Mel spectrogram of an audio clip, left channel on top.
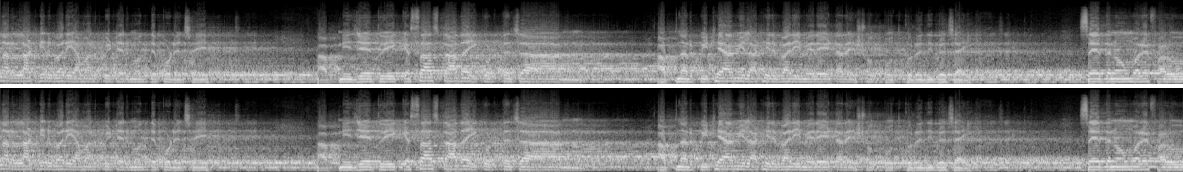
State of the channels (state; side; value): normal; both; correlation 0.83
